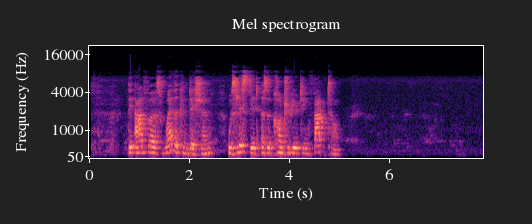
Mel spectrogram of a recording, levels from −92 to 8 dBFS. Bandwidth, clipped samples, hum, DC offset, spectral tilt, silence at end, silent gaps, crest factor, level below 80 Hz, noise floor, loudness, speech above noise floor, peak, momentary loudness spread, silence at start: 9.4 kHz; under 0.1%; none; under 0.1%; -4 dB/octave; 2.85 s; none; 18 dB; -56 dBFS; -57 dBFS; -15 LUFS; 42 dB; 0 dBFS; 13 LU; 0.4 s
